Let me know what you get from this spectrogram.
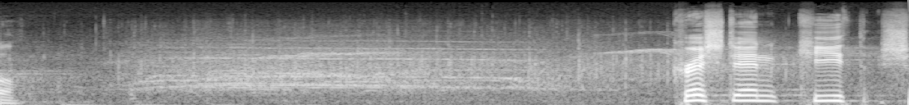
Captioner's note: cheers and applause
